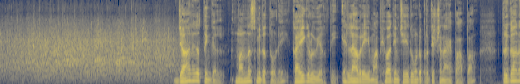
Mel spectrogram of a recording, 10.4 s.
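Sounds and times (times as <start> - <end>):
large crowd in Rome applauding the Pope: 0.0 - 4.1
speech: 3.5 - 10.3.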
